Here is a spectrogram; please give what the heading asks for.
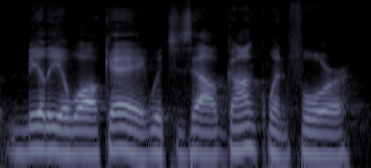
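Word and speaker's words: Milwaukee: have uh yes Pete it is actually it's pronounced milia walk which is Al gangin for the good land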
